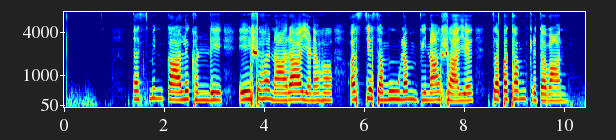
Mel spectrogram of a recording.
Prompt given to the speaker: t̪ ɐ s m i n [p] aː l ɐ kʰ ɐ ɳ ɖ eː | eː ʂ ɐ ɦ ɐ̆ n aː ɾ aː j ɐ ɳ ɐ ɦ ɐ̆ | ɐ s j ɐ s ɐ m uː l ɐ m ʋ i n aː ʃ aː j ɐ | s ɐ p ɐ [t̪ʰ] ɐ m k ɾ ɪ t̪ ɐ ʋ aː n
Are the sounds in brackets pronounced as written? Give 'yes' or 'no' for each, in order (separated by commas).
no, yes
